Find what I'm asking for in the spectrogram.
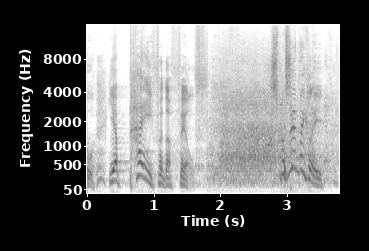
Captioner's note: audience laughing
